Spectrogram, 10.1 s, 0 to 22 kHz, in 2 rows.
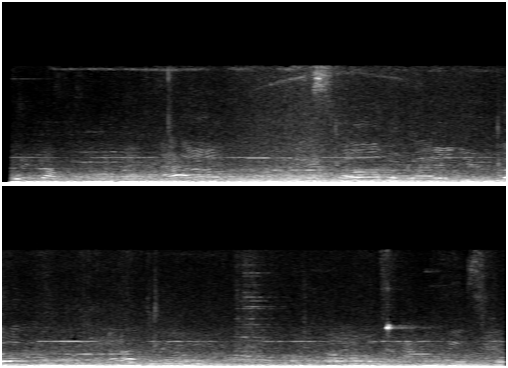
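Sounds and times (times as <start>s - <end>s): indistinct chatter of people: 0.1s - 10.0s
low rumble of traffic: 0.1s - 10.0s.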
